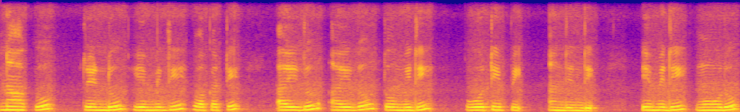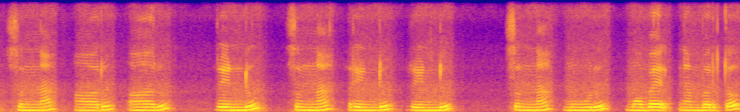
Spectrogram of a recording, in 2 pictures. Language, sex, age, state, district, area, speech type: Telugu, female, 30-45, Andhra Pradesh, West Godavari, rural, read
